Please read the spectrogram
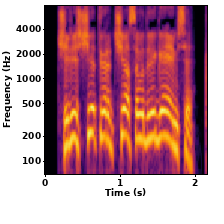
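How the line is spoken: Sudden shout. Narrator (Russian): крикнул вдруг

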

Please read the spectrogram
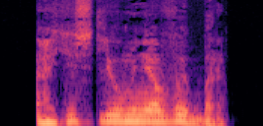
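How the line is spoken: Whisper. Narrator (Russian): прошептала она

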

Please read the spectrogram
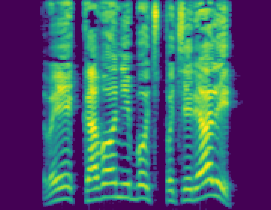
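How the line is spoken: Shouted. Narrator (Russian): крикнул он

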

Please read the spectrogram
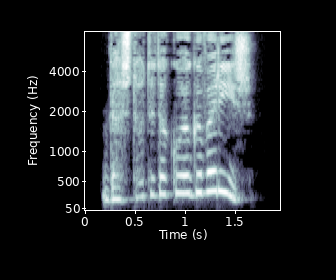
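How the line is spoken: Exclaimed. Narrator (Russian): воскликнул Котя

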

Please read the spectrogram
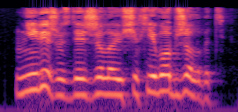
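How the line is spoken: Gloomy remark. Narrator (Russian): мрачно заметил Тео

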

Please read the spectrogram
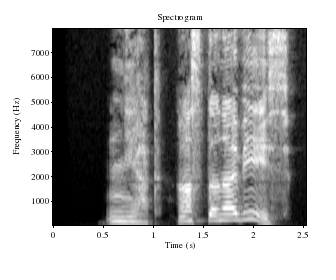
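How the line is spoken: Shouted. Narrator (Russian): закричал Аберон

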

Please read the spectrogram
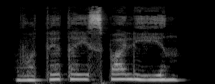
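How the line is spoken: Spellbound whisper. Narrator (Russian): завороженно прошептала Элизабет

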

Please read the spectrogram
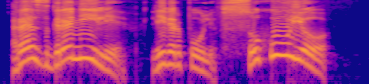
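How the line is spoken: Yelling idiot. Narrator (Russian): заорал этот тупица

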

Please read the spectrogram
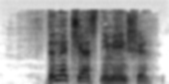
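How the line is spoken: Angry, spat out. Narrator (Russian): зло сплюнул Павел

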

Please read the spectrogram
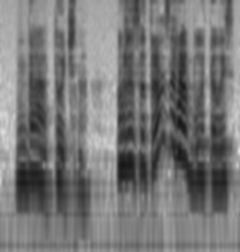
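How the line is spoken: Laughing. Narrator (Russian): засмеялась Яна

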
